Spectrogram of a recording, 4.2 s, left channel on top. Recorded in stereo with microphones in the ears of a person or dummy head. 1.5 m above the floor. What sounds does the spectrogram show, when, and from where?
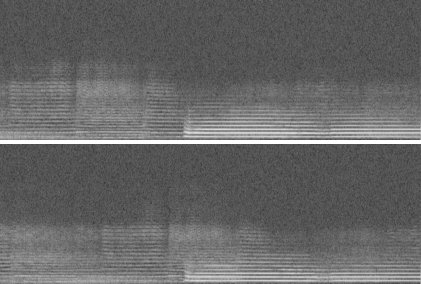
1.8 s a trumpet: 65° left (ahead or behind), 2.5 m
